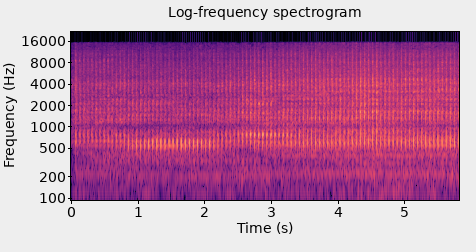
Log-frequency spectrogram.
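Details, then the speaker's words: Honda Odyssey engine at idle: a rapid, very regular ticking clatter of about two per second rides over a quiet idle, caused by a failing timing belt tensioner that was then replaced. "okay the first part of our video you can hear the Angels make a lot of noise and what closet was this dry belt tensioner so replace that one"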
